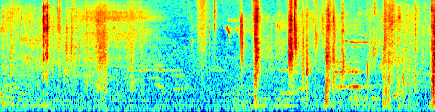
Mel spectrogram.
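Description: A series of scattered sharp clicks and taps, as a glass marble is thrown and lands and skips on bare concrete. Faint voices sound in the background.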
